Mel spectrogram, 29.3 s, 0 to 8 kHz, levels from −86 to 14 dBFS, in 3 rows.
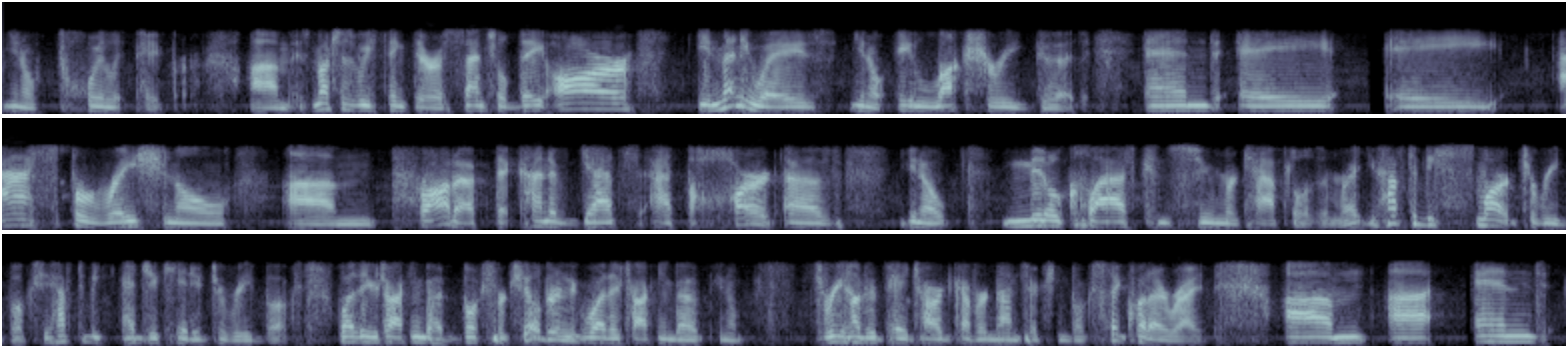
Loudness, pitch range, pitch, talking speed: -20 LUFS, 105-130 Hz, 120 Hz, 170 wpm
